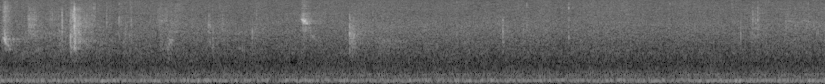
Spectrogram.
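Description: Steady low background hum of a meeting room, with scattered faint clicks and ticks.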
